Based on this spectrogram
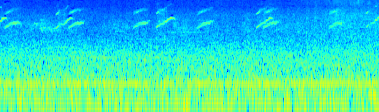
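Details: Yellow-vented bulbul chicks, about four days old, begging in their nest in Thailand while fed: quick high upward-sweeping squeaks in clustered pairs and triples over a constant low electrical-like hum.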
